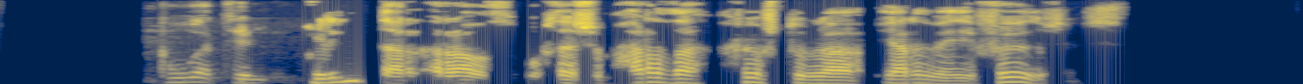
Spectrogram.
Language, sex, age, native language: Icelandic, male, 40-49, Icelandic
